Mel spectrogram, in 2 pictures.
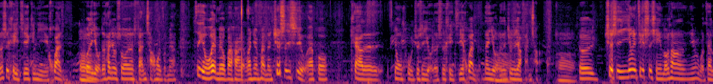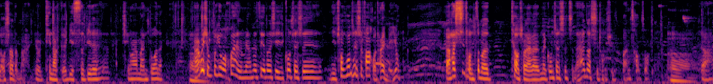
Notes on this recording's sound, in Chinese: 这期开荒播客是在路边的车厢录制，恰逢咽炎鼻炎，可能收听体验不太好。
